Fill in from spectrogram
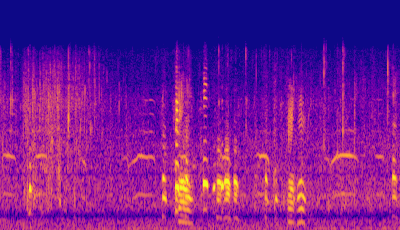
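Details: Trumpeter swans at Gallup Park, Ann Arbor, Michigan, in mating time, give loud, nasal, horn-like honks in a quick cluster of bursts, with quieter calls before and a low background hiss.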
